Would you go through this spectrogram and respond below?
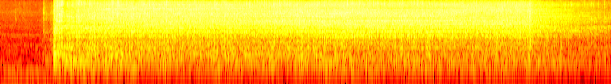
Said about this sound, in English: And let's say we wanna make some blended drinks. So you turn the blender on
